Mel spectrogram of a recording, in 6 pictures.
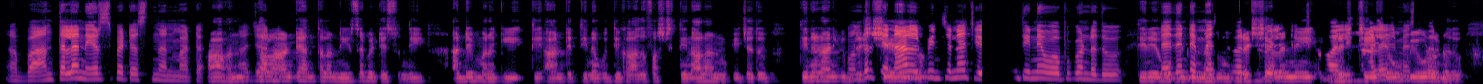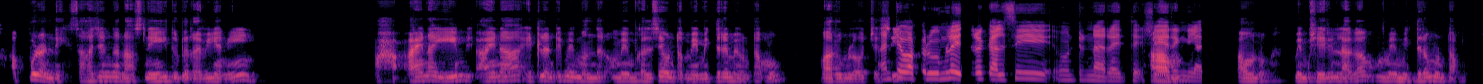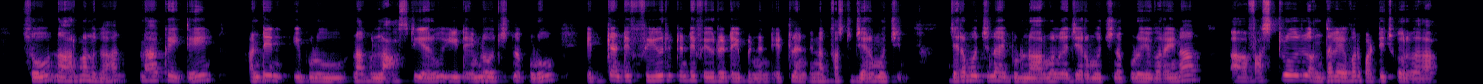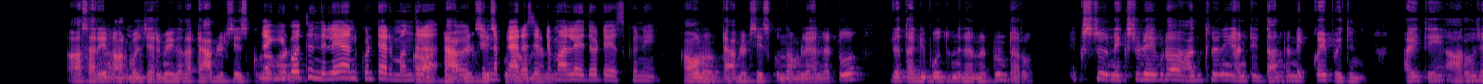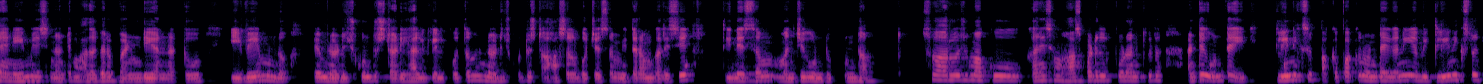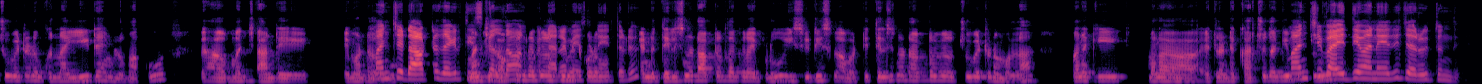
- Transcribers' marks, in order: in English: "ఫస్ట్"; in English: "బ్రష్"; in English: "మెస్"; in English: "బ్రష్"; in English: "బ్రష్"; in English: "కాలేజ్ మెస్"; in English: "రూమ్‌లో"; in English: "రూమ్‌లో"; in English: "షేరింగ్"; in English: "షేరింగ్"; in English: "సో, నార్మల్‌గా"; in English: "లాస్ట్"; in English: "ఫేవరెట్"; in English: "నార్మల్‌గా"; in English: "ఫస్ట్"; in English: "నార్మల్"; in English: "టాబ్లెట్స్"; in English: "నెక్స్ట్, నెక్స్ట్ డే"; in English: "స్టడీ"; tapping; in English: "సో"; in English: "హాస్పిటల్‌కి"; in English: "క్లినిక్స్"; in English: "క్లీనిక్స్‌లో"; in English: "అండ్"; in English: "సిటీస్"
- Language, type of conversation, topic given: Telugu, podcast, స్నేహితులు, కుటుంబం మీకు రికవరీలో ఎలా తోడ్పడారు?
